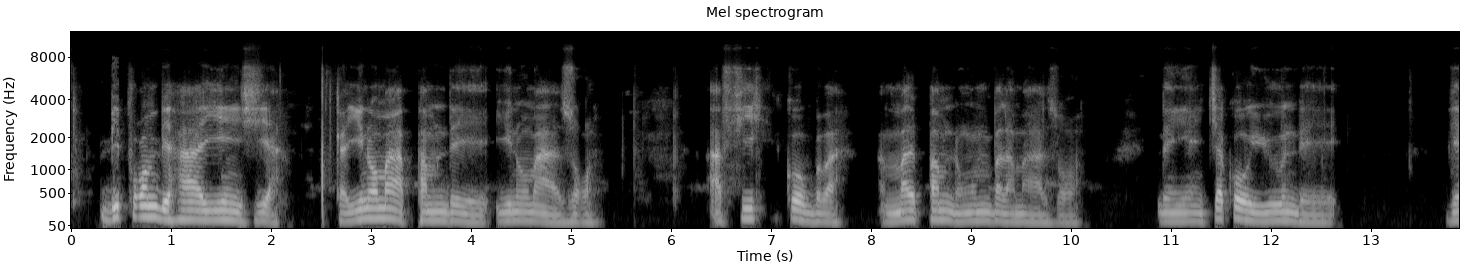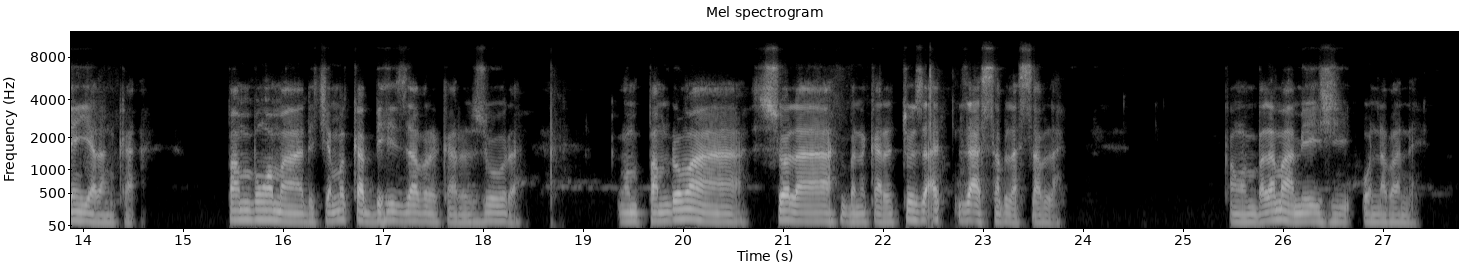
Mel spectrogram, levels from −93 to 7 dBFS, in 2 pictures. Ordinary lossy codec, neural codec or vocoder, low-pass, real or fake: Opus, 16 kbps; none; 7.2 kHz; real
